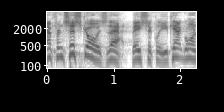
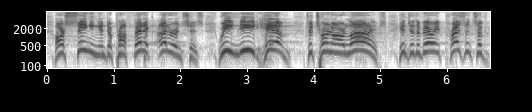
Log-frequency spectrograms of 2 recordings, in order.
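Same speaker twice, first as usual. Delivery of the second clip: loud, climbing preacher's cry, higher and louder; full-force preaching; 4 semitones higher, 9 dB louder than usual. Acted. Preacher rallying the church, shouting at full force. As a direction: build the congregation to a roaring peak.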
